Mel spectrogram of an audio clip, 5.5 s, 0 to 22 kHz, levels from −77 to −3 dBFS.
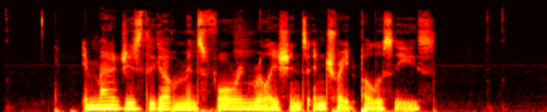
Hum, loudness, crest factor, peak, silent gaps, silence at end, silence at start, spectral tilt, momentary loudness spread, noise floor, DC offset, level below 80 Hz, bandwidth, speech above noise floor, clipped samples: none; -14 LUFS; 14 dB; 0 dBFS; none; 1.1 s; 0.55 s; -5 dB/octave; 15 LU; -52 dBFS; under 0.1%; -28 dBFS; 15.5 kHz; 39 dB; under 0.1%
